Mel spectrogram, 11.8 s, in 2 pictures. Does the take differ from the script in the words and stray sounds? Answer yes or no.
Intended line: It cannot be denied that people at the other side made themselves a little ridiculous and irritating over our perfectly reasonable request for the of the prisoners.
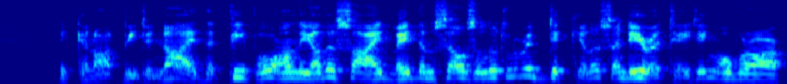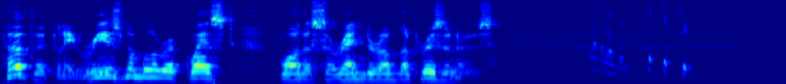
yes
